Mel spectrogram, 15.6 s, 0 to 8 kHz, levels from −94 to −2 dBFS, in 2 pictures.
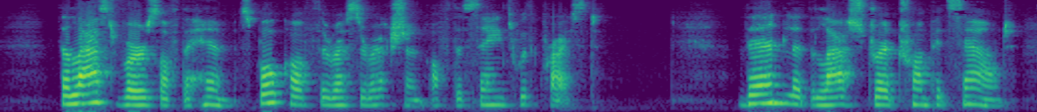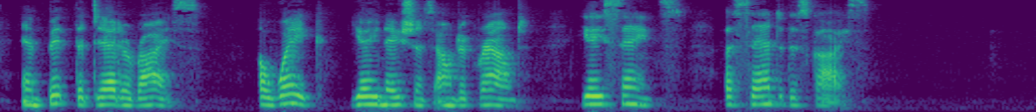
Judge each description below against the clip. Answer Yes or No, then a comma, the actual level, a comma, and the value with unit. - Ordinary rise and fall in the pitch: No, narrow, 1.9 semitones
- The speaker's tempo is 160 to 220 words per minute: No, average, 140 wpm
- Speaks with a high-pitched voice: Yes, high, 205 Hz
